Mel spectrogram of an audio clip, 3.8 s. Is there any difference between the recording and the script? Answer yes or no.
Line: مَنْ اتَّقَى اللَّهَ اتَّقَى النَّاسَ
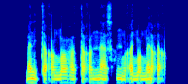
yes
